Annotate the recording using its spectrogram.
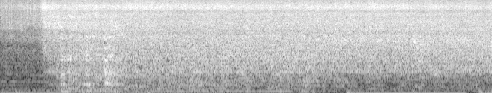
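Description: Eggplant slices sizzle steadily in a hot frying pan.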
